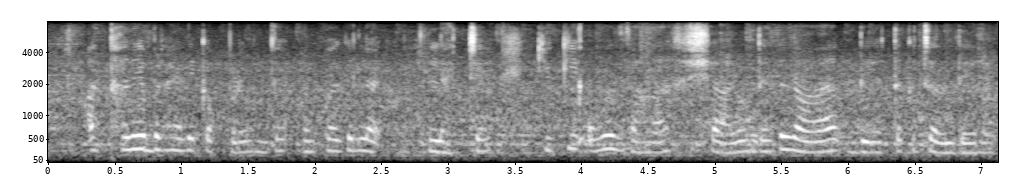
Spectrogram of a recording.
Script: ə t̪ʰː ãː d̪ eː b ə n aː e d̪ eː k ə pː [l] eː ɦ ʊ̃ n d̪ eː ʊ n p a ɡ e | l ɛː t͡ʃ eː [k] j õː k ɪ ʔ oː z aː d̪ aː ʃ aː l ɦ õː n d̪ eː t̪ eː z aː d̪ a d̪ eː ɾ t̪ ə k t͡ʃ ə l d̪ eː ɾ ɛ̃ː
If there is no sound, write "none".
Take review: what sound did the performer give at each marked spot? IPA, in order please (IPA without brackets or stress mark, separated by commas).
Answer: ɽ, k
